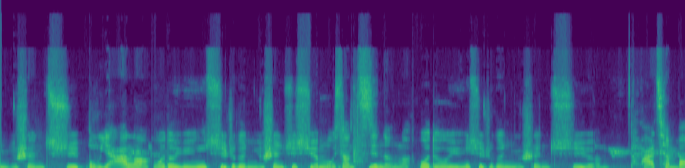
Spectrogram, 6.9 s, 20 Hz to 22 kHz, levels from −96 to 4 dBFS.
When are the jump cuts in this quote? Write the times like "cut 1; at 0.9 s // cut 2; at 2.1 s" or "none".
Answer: cut 1; at 5.9 s

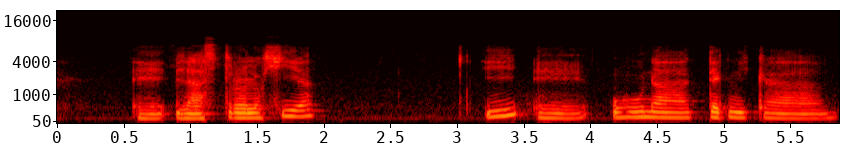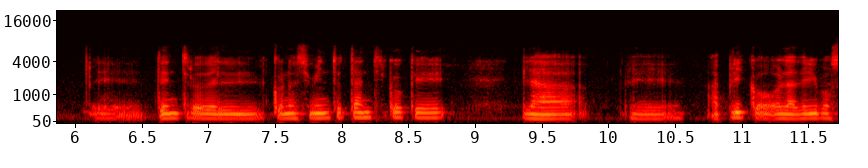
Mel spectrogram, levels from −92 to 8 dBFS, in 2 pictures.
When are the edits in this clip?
cut 1; at 3.1 s

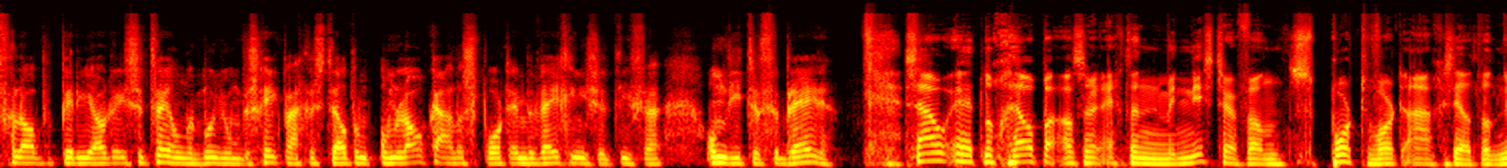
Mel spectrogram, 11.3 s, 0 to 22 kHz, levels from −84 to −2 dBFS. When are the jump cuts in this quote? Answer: none

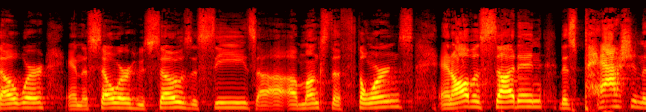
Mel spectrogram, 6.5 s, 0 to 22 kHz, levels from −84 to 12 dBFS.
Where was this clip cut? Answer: none

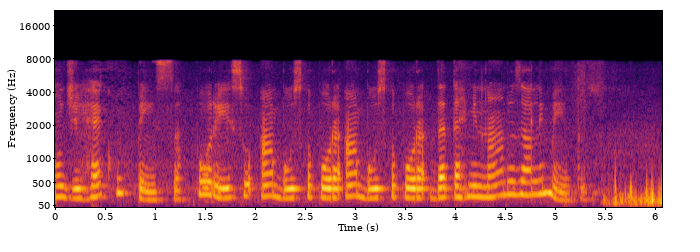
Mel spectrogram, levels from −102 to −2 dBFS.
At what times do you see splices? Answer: cut 1; at 1.3 s // cut 2; at 2.9 s

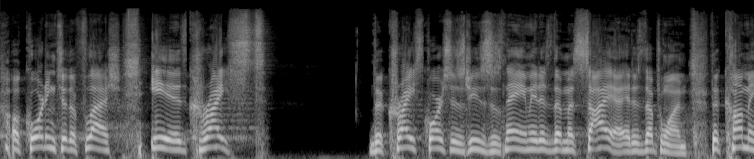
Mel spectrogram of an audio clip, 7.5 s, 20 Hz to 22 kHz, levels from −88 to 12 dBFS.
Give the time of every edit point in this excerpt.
cut 1; at 1.8 s // cut 2; at 4.2 s // cut 3; at 4.6 s // cut 4; at 5.0 s // cut 5; at 6.6 s

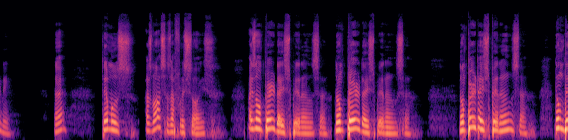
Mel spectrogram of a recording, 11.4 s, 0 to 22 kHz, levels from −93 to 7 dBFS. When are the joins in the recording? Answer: cut 1; at 2.8 s // cut 2; at 6.6 s

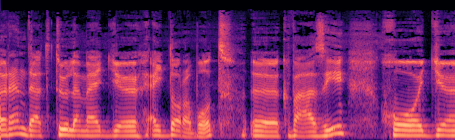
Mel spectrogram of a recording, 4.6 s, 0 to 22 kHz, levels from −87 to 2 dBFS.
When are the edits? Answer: none

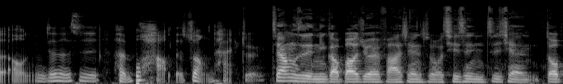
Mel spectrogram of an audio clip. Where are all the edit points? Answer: cut 1; at 1.1 s // cut 2; at 2.7 s

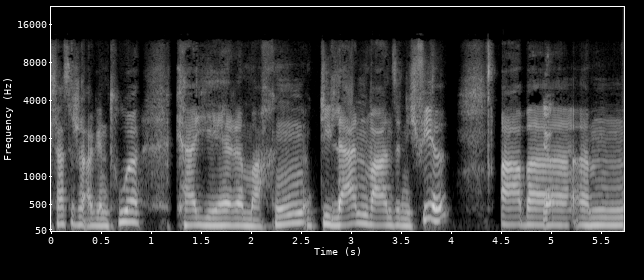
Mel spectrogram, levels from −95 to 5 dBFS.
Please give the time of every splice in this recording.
cut 1; at 2.6 s

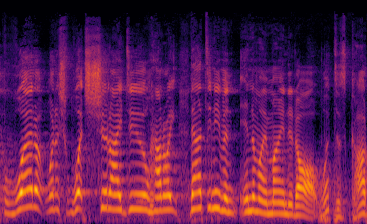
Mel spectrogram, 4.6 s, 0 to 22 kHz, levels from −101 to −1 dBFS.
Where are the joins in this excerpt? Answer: cut 1; at 2.4 s // cut 2; at 3.0 s

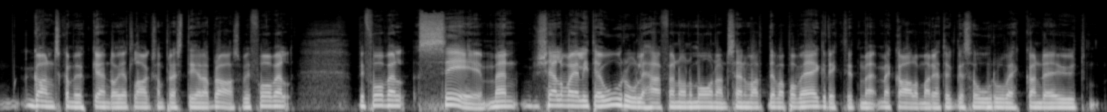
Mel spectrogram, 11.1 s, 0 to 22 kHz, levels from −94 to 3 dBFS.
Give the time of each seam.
none

